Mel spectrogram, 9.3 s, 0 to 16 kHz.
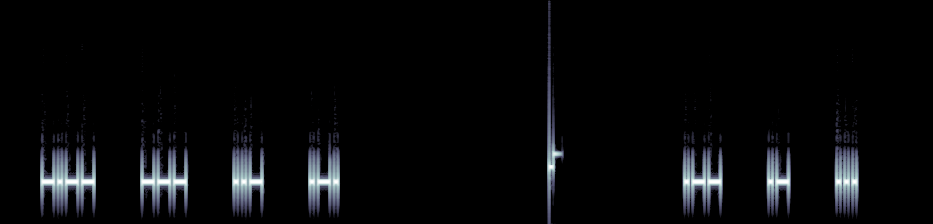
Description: Morse code, heard as a keyed tone, about 30 wpm, spaced as for 14 wpm, 690 Hz. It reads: YOUR WAS
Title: 4x Character Spacing - Top 100 Words - 30wpm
